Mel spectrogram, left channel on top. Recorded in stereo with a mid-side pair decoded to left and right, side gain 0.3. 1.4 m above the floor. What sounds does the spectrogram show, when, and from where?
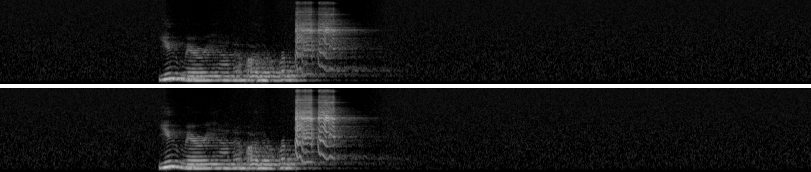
1.6 s a woman speaking: 30° right, 2 m; by 2.9 s 25° right, 3.5 m
3.0 s a squeak: 70° right, 0.8 m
